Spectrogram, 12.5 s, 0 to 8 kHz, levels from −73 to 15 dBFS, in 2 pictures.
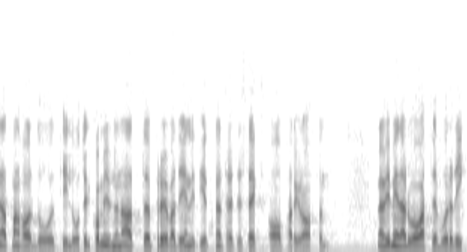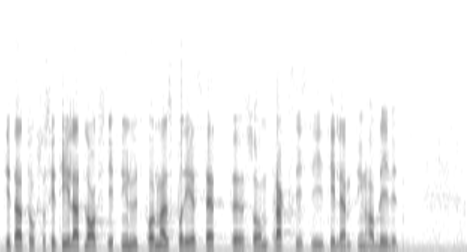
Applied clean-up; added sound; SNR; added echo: none; none; none; none.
